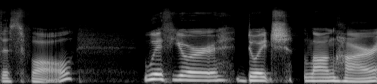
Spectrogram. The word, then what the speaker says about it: Langhaar: And am I pronouncing that right, Langhaar? – You are, yes. I think okay, the Germans may say it a little bit differently, but I don't have their accent, so.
